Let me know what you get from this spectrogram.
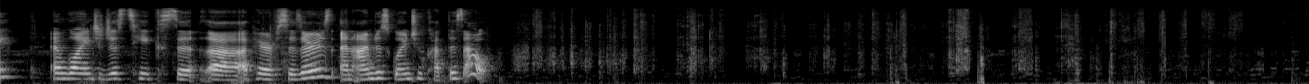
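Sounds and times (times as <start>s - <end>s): scissors snipping stiff paper: 5.1s - 13.0s.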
